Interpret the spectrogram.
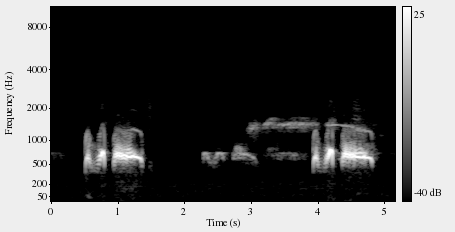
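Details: Spotted dove decoy cooing to attract wild doves. Two low cooing phrases, each two short clipped notes and then a drawn-out hum. Quieter murmuring and a thin, high, level whistle sound in the gap.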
